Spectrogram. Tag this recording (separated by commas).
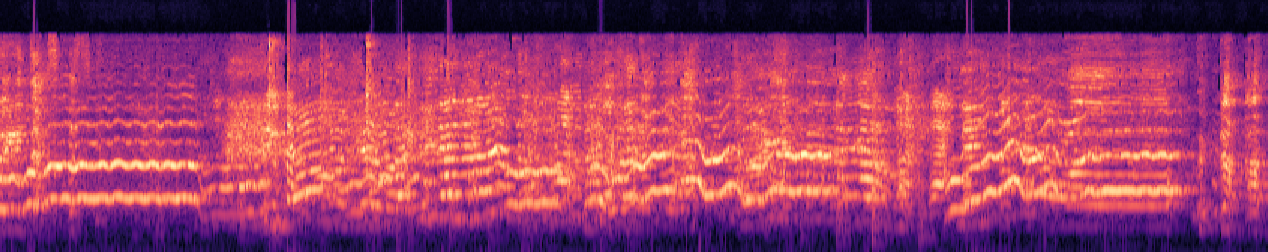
Speech, Female singing, Opera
